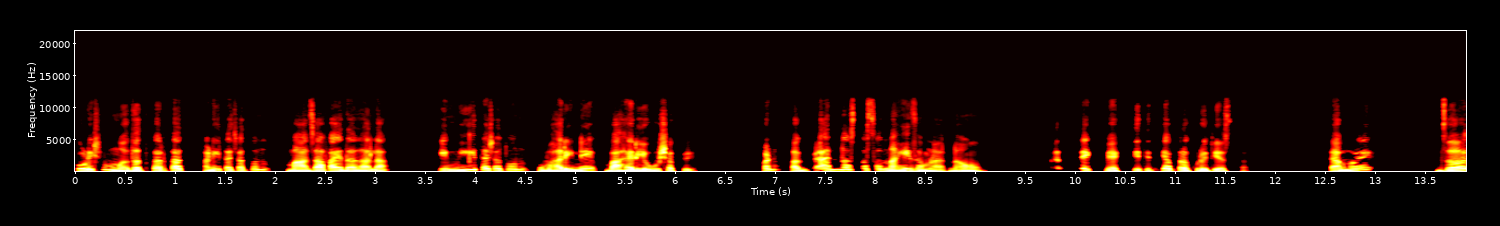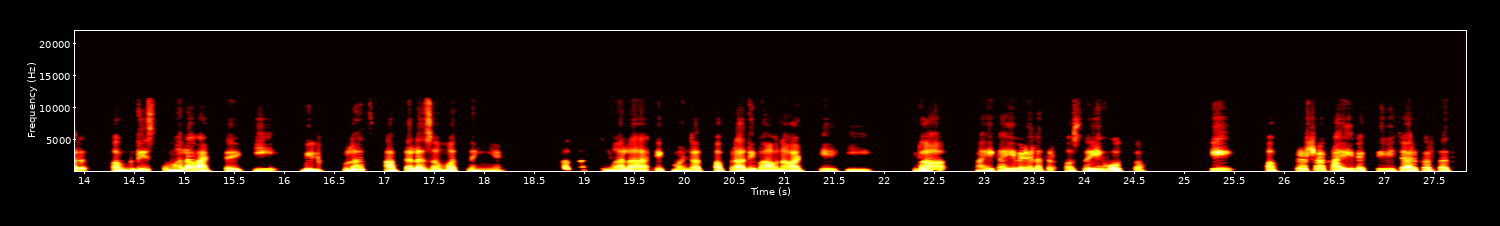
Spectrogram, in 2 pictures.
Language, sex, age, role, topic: Marathi, female, 40-44, guest, शारीरिक भूक आणि भावनिक भूक यातील फरक तुम्ही कसा ओळखता?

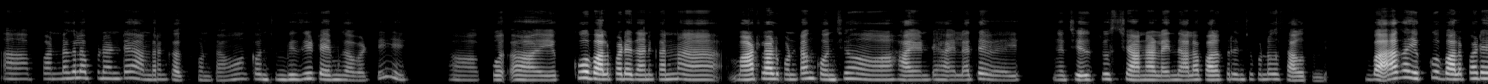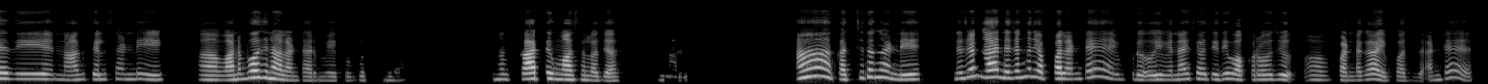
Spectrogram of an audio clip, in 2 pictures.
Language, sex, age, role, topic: Telugu, female, 40-44, guest, పండగలు సమాజ బలానికి ఎలా దోహదపడతాయి?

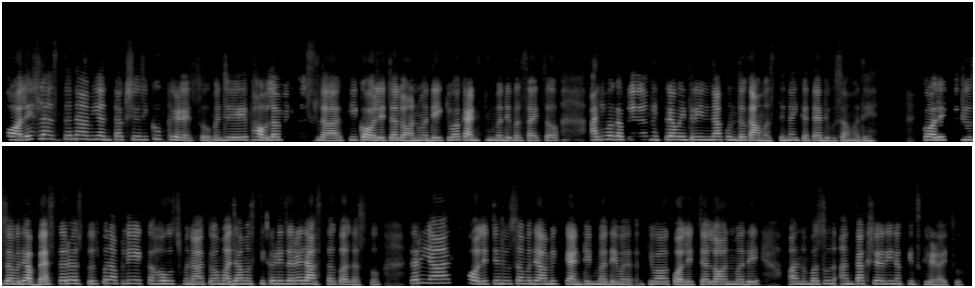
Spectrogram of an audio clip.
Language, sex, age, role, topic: Marathi, female, 35-39, guest, लहानपणी ऐकलेलं गाणं आजही आपल्याला का आठवत राहतं?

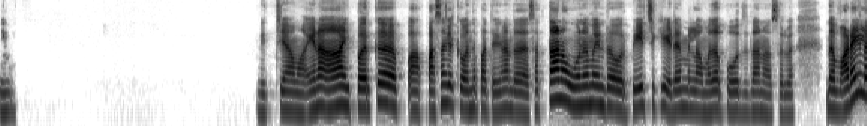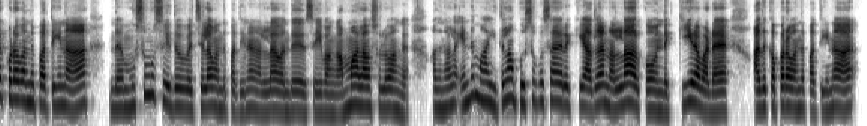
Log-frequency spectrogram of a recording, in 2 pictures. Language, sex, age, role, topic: Tamil, female, 20-24, host, ஒரு சாதாரண நாளில் உங்கள் தினசரி உணவுத் திட்டம் எப்படி இருக்கும்?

